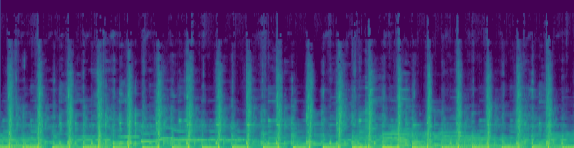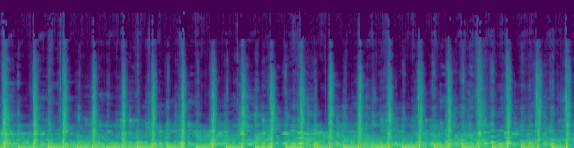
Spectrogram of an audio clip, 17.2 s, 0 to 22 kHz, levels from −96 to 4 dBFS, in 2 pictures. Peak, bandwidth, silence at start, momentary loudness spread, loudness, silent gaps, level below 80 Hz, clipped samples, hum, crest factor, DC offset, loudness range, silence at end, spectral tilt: -2 dBFS; 13.5 kHz; 0 s; 3 LU; -21 LUFS; none; -30 dBFS; under 0.1%; none; 18 dB; under 0.1%; 1 LU; 0 s; -6 dB/octave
